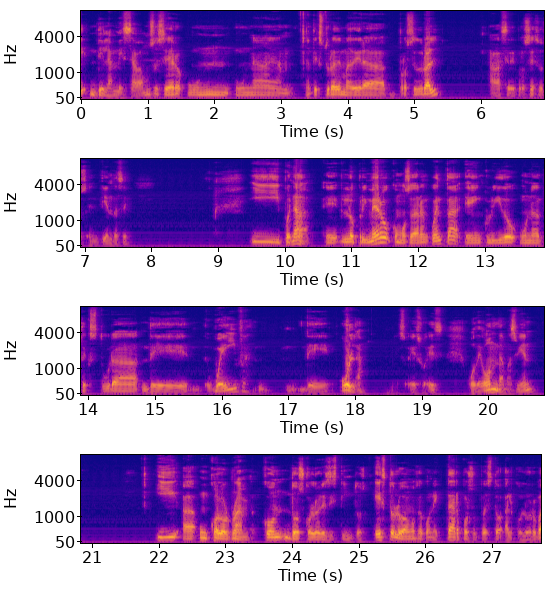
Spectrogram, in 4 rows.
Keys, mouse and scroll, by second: 0.0 click, 1.7 click, 4.9 click, 5.7-7.1 scroll up 2, 7.1-8.9 drag, 9.7 click, 11.8-15.6 drag, 16.4-21.1 drag, 22.1-24.6 drag, 27.6-27.7 shift+middle drag.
